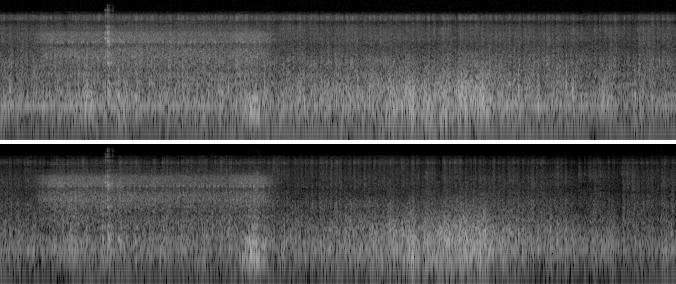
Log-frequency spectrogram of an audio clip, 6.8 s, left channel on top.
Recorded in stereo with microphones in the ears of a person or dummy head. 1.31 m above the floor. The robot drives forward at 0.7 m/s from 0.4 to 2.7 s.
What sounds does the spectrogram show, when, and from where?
1.1 s a gunshot: 10° left (ahead or behind)
2.4 s a whoosh: 40° right (ahead or behind); by 2.8 s 45° right (ahead or behind)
